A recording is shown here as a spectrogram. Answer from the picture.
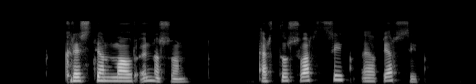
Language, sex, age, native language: Icelandic, male, 20-29, Icelandic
